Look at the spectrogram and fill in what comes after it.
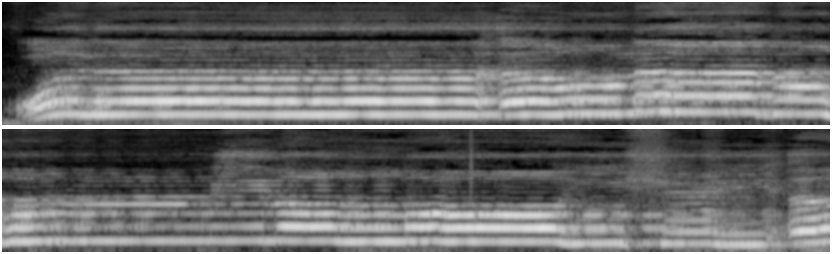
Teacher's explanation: دوسری چیز ولا اولادہم, اولادہم کا جو حمزہ ہے اس کو بھی آپ نے ویک کر دیا تھا, اسٹرانگلی پڑھنا ہے سختی سے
